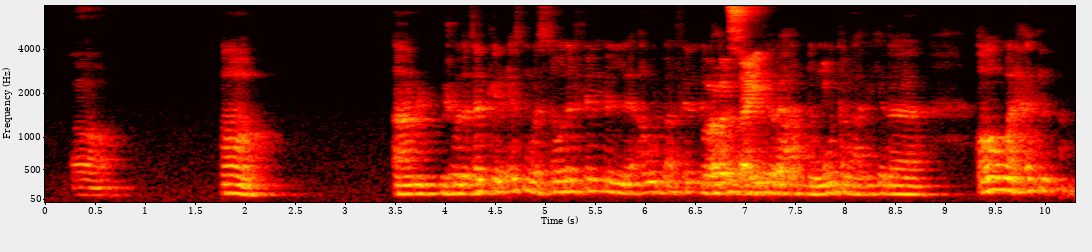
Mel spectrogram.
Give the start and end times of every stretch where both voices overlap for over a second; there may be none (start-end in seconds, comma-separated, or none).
6.5-8.0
